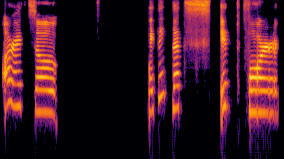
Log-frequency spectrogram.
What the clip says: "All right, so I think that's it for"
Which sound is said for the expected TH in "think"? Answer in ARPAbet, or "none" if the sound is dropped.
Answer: TH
